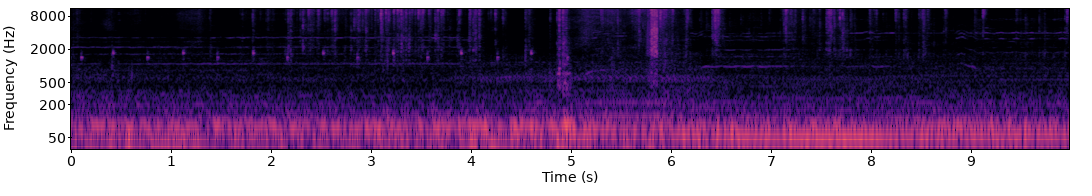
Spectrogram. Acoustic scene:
car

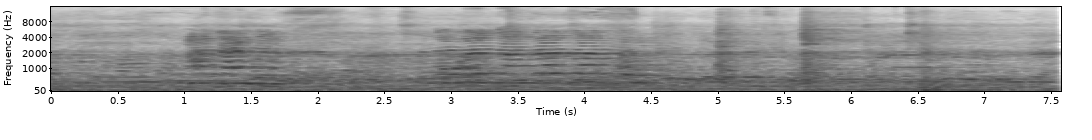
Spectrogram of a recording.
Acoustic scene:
cafe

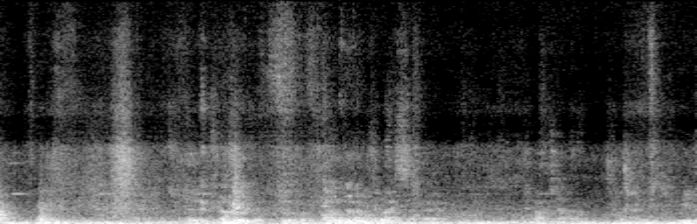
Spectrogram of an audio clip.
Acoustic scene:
restaurant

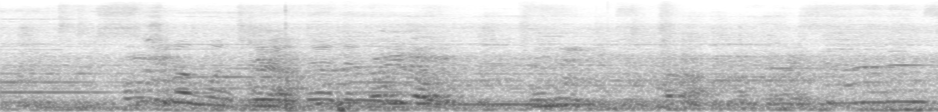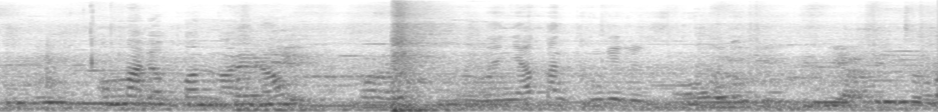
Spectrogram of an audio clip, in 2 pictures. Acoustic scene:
cafe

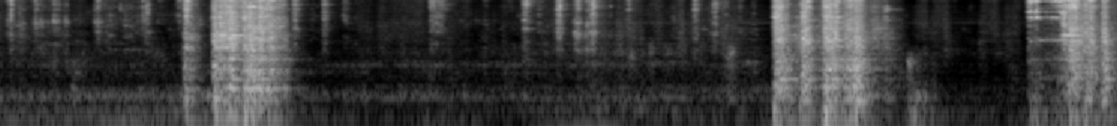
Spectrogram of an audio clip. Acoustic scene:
kitchen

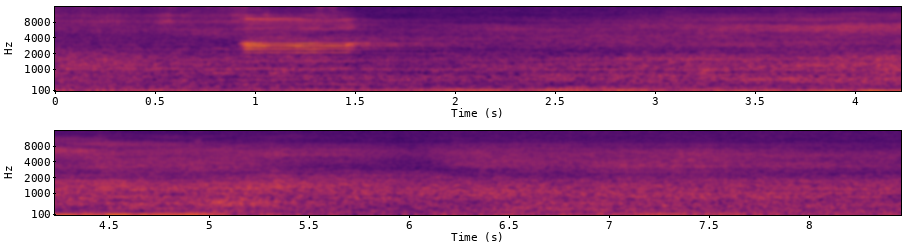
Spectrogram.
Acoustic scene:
street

